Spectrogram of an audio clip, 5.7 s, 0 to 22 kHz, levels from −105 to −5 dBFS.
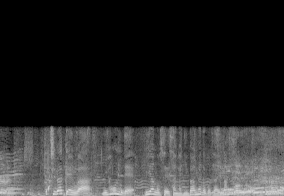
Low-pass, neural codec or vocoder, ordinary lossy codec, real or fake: none; none; none; real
